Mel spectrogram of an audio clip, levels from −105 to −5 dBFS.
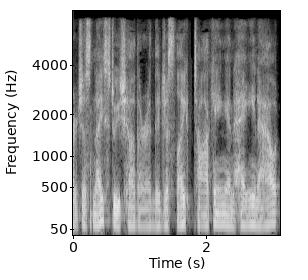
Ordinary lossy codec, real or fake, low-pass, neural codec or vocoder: MP3, 64 kbps; real; 7.2 kHz; none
